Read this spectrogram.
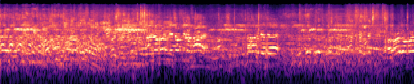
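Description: An elderly man shouts calls to the crowd.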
